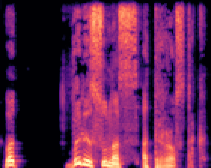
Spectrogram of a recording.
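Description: A man voicing a bitter returning soldier who shouts at his wife and son. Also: medium pitch, huge pitch swings, slow, vocal fry, slightly rough, no room sound, studio quality, voice pushed up, heavily acted. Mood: bitter, mocking. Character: bitter returning soldier father, harsh and jealous.

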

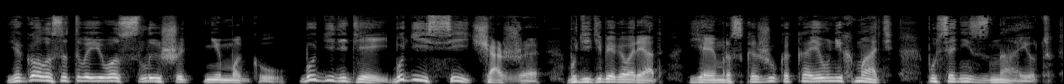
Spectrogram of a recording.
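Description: A man voicing a bitter returning soldier who shouts at his wife and son. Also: fairly low pitch, very animated, slow, creaky, breathy edge, dry recording, heavily acted. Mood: furious. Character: bitter returning soldier father, harsh and jealous.

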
